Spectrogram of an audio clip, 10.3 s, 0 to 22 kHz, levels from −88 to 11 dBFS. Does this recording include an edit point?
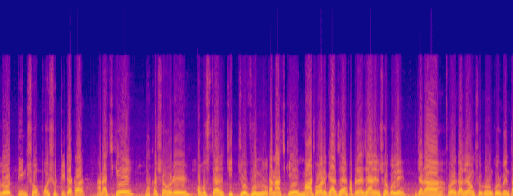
yes; 1 cut; at 1.8 s

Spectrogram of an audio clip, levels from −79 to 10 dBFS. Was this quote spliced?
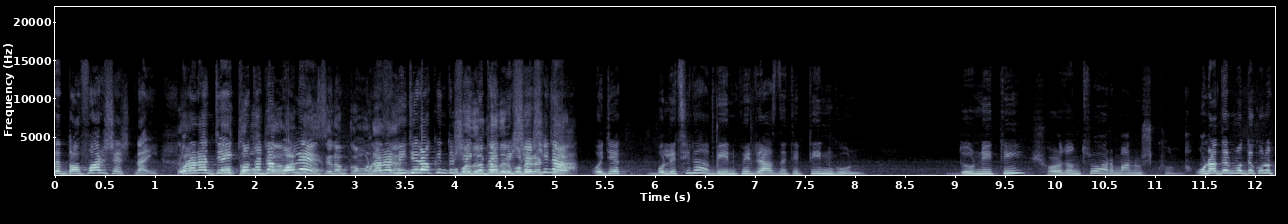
yes; 3 cuts; at 1.1 s, 5.3 s, 11.2 s

